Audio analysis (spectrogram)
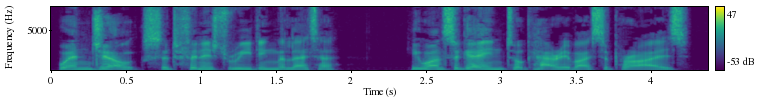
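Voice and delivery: ordinary delivery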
